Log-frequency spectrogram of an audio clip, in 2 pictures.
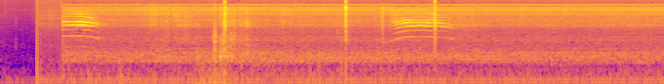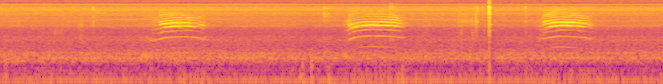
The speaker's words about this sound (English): That's him hopping up on the shelf where he likes to hop up and get his treats from. And then after he's up there and he hasn't gotten any treats, you'll hear him meowing, begging me to give him some treats. So enjoy. Here you have it. Simba Kitty.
